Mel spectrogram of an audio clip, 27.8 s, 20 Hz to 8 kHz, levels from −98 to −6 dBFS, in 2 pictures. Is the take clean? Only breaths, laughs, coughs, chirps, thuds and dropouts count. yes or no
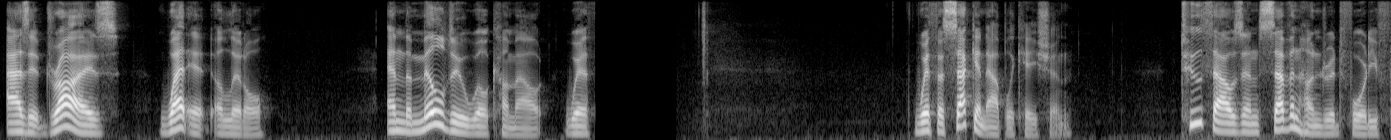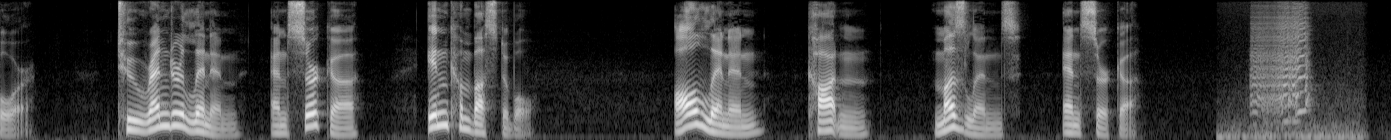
no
